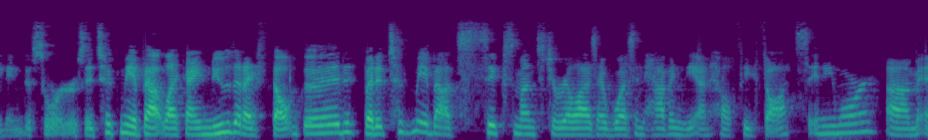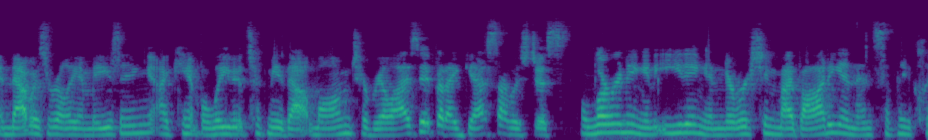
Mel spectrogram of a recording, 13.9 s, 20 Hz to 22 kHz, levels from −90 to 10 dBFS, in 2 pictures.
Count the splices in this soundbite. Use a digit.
3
